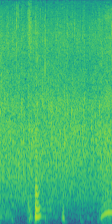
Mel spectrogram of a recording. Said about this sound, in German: Da ist sie, ein Applaus.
